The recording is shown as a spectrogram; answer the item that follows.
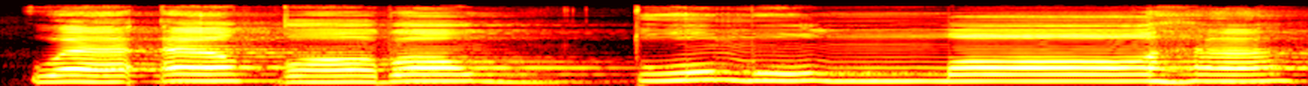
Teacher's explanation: lam jalalah dibunyikan secara tafhim karena huruf sebelumnya berbaris damah maka huruf lam dibaca tebal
